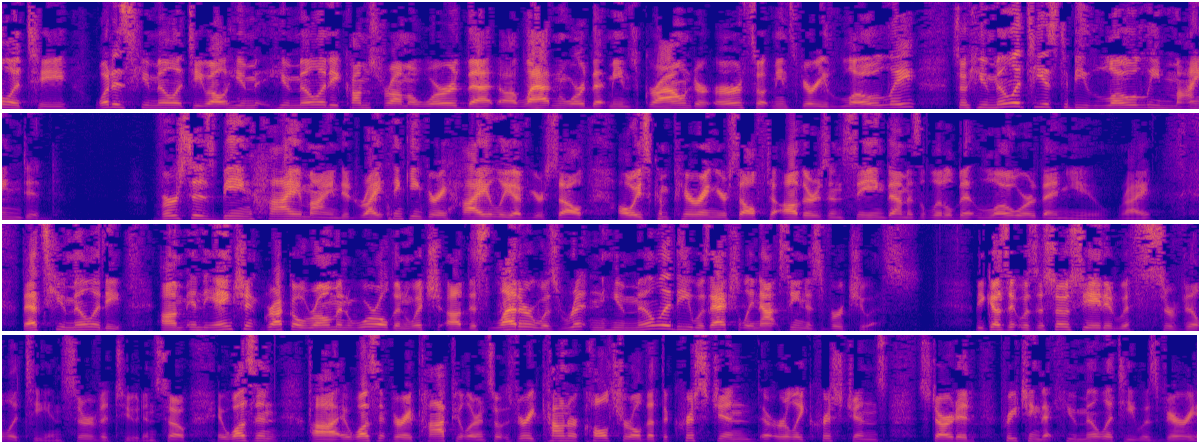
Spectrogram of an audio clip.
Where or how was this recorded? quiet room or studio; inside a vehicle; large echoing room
large echoing room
